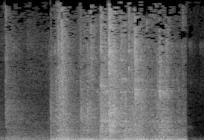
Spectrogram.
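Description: Lift's sliding steel doors in motion: a steady low hum with a rushing noise that starts about half a second in and cuts off abruptly just before the end.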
